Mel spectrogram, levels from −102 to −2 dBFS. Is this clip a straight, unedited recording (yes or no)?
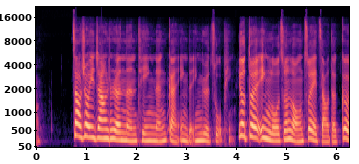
no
